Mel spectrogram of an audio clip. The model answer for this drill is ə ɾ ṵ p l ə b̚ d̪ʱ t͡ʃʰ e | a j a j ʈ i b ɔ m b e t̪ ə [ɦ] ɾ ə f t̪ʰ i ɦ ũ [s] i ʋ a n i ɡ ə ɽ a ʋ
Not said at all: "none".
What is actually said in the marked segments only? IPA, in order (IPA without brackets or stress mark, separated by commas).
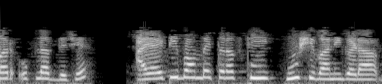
none, ʃ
